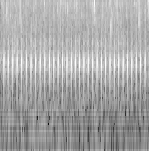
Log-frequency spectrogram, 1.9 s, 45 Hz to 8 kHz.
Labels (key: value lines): label: biophony, rattle
recorder: SoundTrap 500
